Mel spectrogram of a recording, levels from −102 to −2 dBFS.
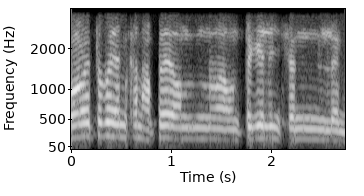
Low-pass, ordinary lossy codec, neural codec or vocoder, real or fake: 3.6 kHz; none; vocoder, 44.1 kHz, 128 mel bands every 512 samples, BigVGAN v2; fake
